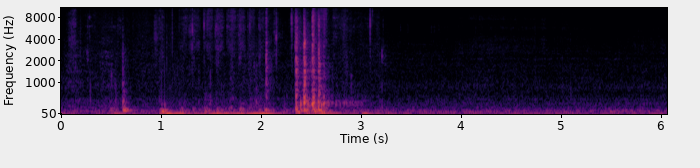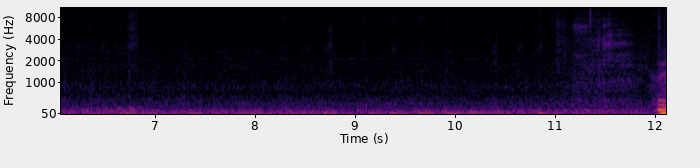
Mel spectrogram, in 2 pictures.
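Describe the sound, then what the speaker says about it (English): Pencil drawing a helix and ellipse on paper in a calculus lesson, heard as soft scratchy strokes with a few louder scribbles near the start, then faint, steady rasping, no talk. "So essentially what we have is like a spring or a helix. Anyway, so try to draw with pencil here."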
